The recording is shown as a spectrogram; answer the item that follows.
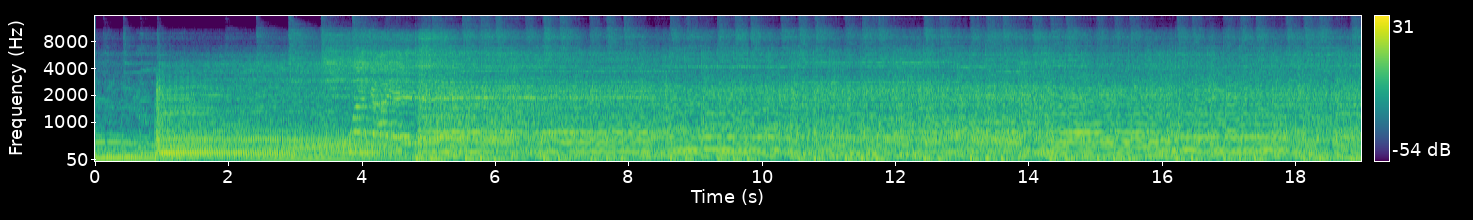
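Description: Live rock band playing electric guitars, bass, drums and keyboard, with singing. It opens on held, sustained chords, and the drums and full band come in with a steady beat about five seconds in.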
